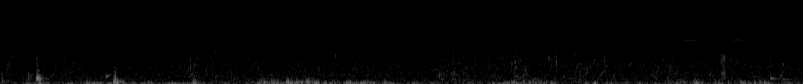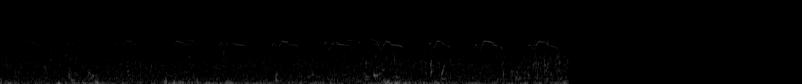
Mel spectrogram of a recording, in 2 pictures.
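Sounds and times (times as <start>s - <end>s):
soft knocks of canoe and water: 0.0s - 13.7s
faint bird chirps: 6.6s - 13.7s.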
